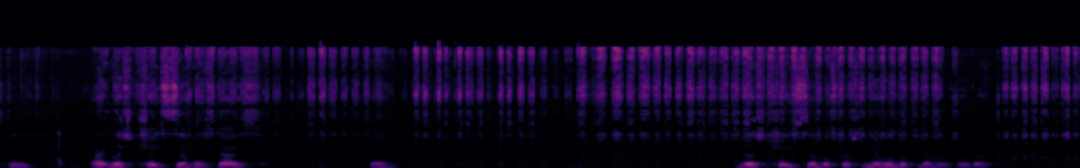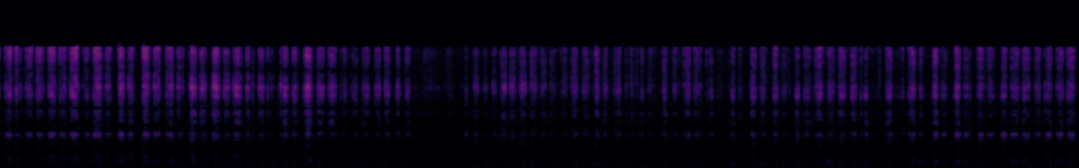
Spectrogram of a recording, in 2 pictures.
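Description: A coin scratches briskly across a card in quick, rasping strokes.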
